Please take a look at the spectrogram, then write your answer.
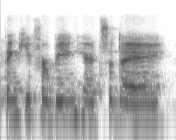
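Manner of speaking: normal talking voice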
